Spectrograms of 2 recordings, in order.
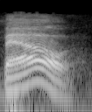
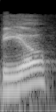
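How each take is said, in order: First: The name is said with a short e vowel. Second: The name is said with a long ee vowel. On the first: The speaker calls it right. "It's Bell, actually" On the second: The speaker calls it wrong. "Is it Beal?"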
